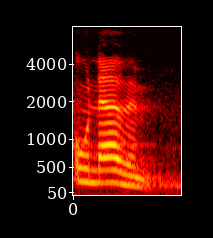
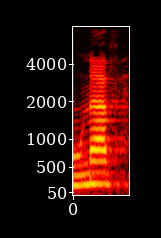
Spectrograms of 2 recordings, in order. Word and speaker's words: UNAD: Oigan, primero yo decía UNADEM, luego decía UNADEM, ahora digo UNAD. Una chica que me sigue en Insta me dijo que la rectora de la universidad lo pronuncia como UNAD. Entonces lo correcto debería de ser UNAD.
